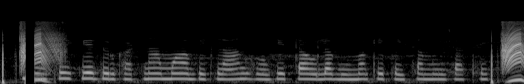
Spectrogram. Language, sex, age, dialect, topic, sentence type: Chhattisgarhi, female, 18-24, Central, banking, statement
